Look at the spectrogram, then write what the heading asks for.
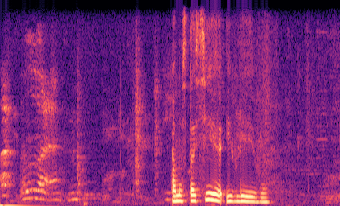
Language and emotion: Russian, neutral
